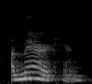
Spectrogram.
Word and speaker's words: American: Chase the American dream we stress the second syllable in American American the American dream is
